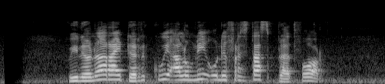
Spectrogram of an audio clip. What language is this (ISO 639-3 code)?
jav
